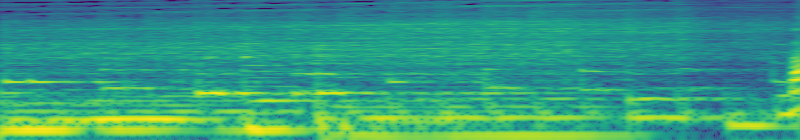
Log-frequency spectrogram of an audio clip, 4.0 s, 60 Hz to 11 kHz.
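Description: Music playing through a Gradiente Vibrance GST-107 tower soundbar, heavy in the bass, with bass turned up to maximum. The music drops off near the end.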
